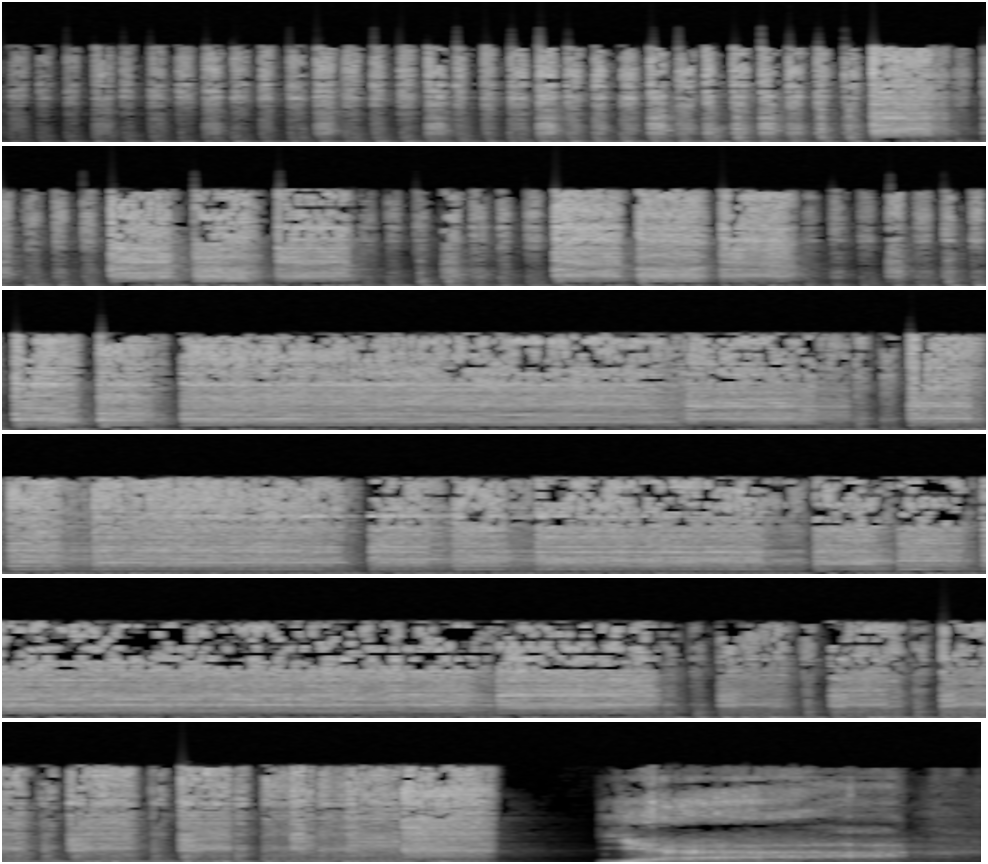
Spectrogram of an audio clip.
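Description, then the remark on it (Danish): A pop tune rendered entirely by two printers and four floppy drives: buzzing, grinding mechanical tones step through a melody over a steady droning hum, loud and continuous, ending in a brief silence. “udsat for øh, to printer og, og fire floppy-drev.”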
